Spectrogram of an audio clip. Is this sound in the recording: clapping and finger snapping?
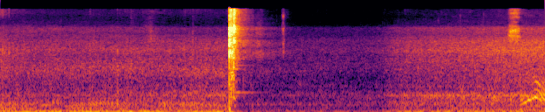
no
